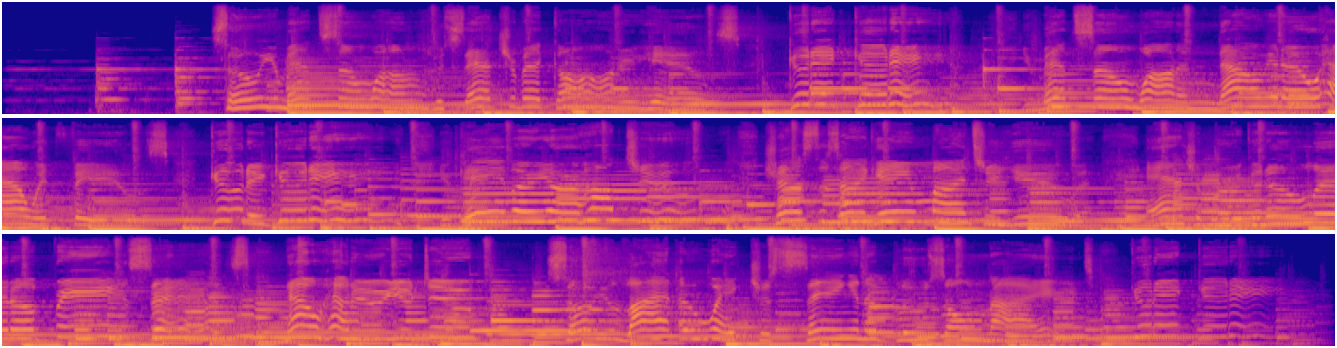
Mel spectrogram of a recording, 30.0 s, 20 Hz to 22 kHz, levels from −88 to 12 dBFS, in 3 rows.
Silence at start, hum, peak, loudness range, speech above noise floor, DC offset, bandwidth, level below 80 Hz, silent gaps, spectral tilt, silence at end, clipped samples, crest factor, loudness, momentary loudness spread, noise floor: 0.7 s; none; -2 dBFS; 3 LU; 38 dB; under 0.1%; 19 kHz; -24 dBFS; none; -5.5 dB/octave; 0.2 s; under 0.1%; 16 dB; -18 LUFS; 7 LU; -55 dBFS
